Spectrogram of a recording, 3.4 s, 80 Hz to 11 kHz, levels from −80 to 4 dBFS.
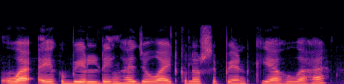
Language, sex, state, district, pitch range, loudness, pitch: Hindi, female, Uttar Pradesh, Lucknow, 220-230 Hz, -20 LUFS, 225 Hz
